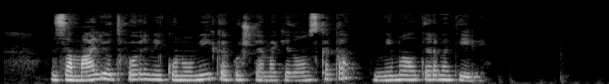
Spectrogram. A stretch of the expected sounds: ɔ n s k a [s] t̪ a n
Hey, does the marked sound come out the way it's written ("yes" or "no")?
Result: no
